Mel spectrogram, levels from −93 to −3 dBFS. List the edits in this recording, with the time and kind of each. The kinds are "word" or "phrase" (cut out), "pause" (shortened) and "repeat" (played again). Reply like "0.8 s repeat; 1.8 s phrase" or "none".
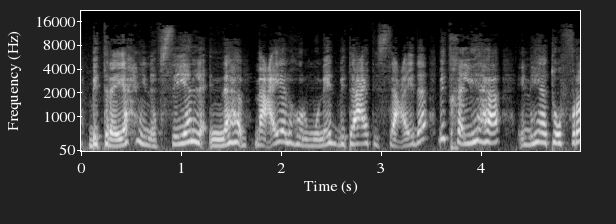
1.6 s word; 3.5 s pause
